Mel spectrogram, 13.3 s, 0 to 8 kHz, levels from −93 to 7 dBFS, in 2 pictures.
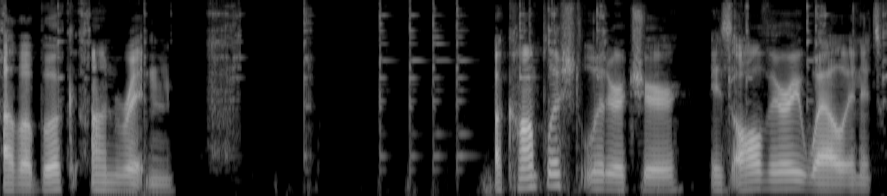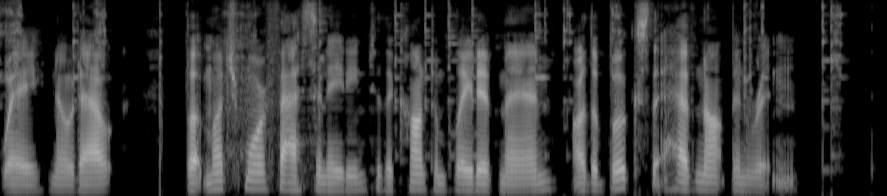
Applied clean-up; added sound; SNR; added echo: classical method spectral subtraction.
